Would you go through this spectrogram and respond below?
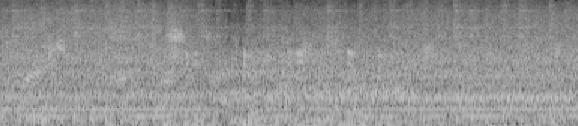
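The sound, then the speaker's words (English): Racing video game audio: a steady, loud roar of engines with tire squeals cutting through, and an announcer's voice mixed in under the noise. “here's the actual race stuff it's got some good vo as well check this out”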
